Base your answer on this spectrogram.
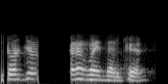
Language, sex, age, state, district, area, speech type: Odia, female, 45-60, Odisha, Sundergarh, rural, conversation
